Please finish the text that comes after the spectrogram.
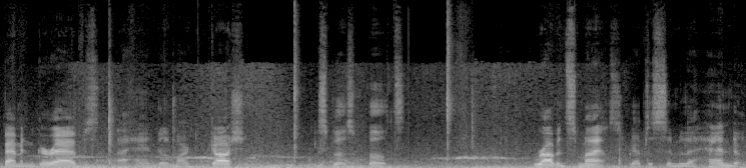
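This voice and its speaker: A man reads dramatic action narration for an audio drama. His mid-pitched voice is theatrical, delivering play-by-play over clearly audible background rumble and noise. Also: steady tone, slow pace. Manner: theatrical, present-tense play-by-play. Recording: noisy, vehicle rumble and ambience behind.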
